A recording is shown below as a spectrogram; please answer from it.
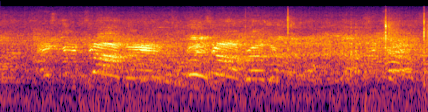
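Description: Faint, indistinct voices of people in the crowd talking, beneath the room's steady background noise.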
